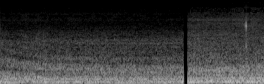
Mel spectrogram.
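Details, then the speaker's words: Old Goodman AC condenser, no cooling call at 8 pm: only a steady airy fan whoosh with a low drone, no compressor hum ever kicks in; fan runs but compressor not running, gauges to be checked. "All right, I thought I heard a compressor, but I did not."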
